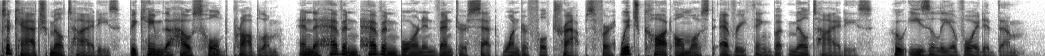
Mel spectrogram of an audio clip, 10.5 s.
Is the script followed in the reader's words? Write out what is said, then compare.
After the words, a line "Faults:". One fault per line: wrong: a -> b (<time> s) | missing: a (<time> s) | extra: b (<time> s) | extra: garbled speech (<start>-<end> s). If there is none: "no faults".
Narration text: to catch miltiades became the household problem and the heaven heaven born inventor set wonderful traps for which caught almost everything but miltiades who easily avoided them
to catch miltiades became the household problem and the heaven heaven born inventor set wonderful traps for which caught almost everything but miltiades who easily avoided them
Faults:
no faults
